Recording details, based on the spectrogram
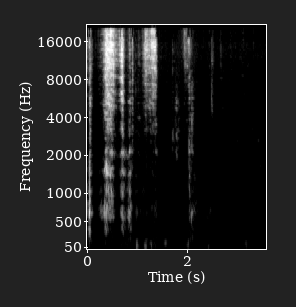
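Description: Green chillies are sliced in half with a knife on a board, giving a run of close, crisp rasping cuts in quick bursts that thin out into a few faint taps.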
